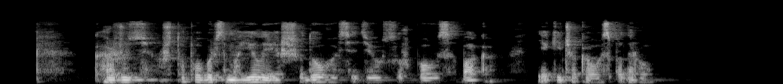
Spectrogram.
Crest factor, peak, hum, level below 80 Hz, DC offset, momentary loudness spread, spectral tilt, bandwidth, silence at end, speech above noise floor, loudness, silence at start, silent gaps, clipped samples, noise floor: 18 dB; -2 dBFS; none; -56 dBFS; under 0.1%; 19 LU; -4 dB/octave; 8.2 kHz; 1.3 s; over 71 dB; -19 LUFS; 0.35 s; none; under 0.1%; under -90 dBFS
